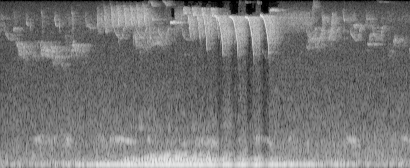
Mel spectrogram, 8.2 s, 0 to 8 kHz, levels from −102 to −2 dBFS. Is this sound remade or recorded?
recorded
